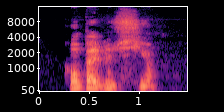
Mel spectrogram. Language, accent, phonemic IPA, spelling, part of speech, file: French, Canada, /kɔ̃.pa.ʁy.sjɔ̃/, comparussions, verb, LL-Q150 (fra)-comparussions.wav
- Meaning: first-person plural imperfect subjunctive of comparaître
